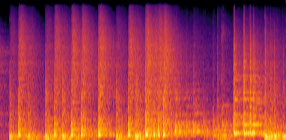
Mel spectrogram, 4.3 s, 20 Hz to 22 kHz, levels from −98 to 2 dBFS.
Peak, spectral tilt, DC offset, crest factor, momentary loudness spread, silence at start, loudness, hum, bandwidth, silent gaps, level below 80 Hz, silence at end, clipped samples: 0 dBFS; -6.5 dB/octave; under 0.1%; 14 dB; 9 LU; 0 s; -15 LUFS; none; 16 kHz; none; -28 dBFS; 0 s; under 0.1%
